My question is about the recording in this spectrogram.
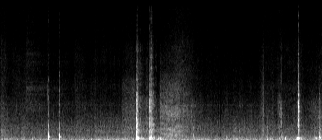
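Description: Damp firewood crackling and popping in a small stainless steel fire box as fire starter is squeezed onto it: a few sharp cracks, two of them loud in the middle, followed by a short hiss.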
